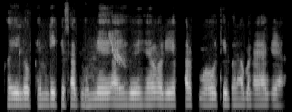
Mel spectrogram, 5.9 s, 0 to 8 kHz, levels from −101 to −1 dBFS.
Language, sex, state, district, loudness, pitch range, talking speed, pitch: Hindi, male, Chhattisgarh, Raigarh, -33 LUFS, 125-130 Hz, 175 wpm, 130 Hz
